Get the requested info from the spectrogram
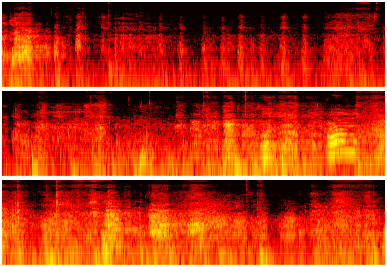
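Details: Pyper, a female Boxer, works indoors to reach her ball rolled between the couch and table; fast heavy panting and snuffling throughout, louder in the second half, while a person urges her to get the ball.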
